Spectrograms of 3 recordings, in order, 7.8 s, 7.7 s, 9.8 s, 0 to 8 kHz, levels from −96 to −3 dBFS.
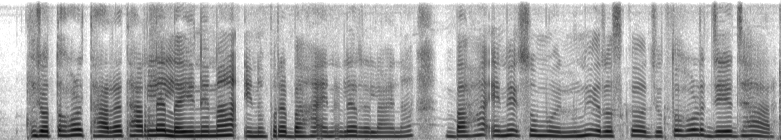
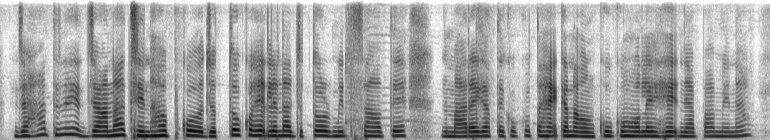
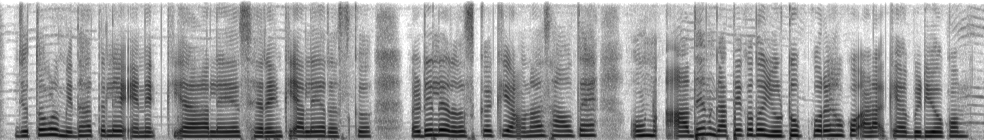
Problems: background conversations at intervals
